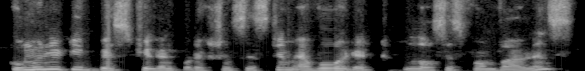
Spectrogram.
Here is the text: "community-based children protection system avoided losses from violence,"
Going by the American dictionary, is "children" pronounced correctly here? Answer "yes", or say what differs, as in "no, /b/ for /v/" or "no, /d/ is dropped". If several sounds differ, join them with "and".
no, /ɹ/ is dropped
